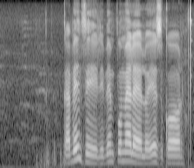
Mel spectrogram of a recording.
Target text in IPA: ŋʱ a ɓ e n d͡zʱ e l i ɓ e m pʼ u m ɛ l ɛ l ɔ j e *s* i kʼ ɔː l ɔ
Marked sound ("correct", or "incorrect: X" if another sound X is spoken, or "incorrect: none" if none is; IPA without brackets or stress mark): incorrect: z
